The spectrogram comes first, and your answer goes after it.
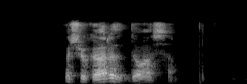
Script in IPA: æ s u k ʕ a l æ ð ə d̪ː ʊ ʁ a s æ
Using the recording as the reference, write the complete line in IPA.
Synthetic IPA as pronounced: æ ʃ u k ʁ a ɾ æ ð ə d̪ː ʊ ʁ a s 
